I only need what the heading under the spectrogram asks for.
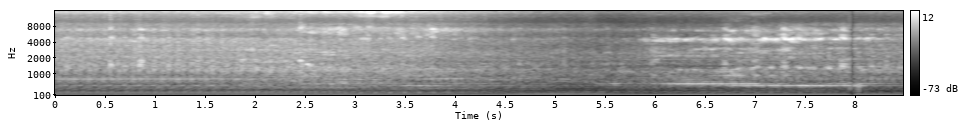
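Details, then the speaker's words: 2002 Ram 2500 Cummins 24-valve, 6-speed manual, about 273,140 miles, newly fitted 125 hp injectors and aluminum radiator: a steady diesel idle with a regular knock about three times a second. The knock is new since yesterday, cause unclear. "Sounds like it's got a little bit of a knock noise into it now for some reason. It wasn't doing that yesterday."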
